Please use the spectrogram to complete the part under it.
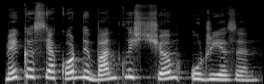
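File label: Komi sentences, female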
